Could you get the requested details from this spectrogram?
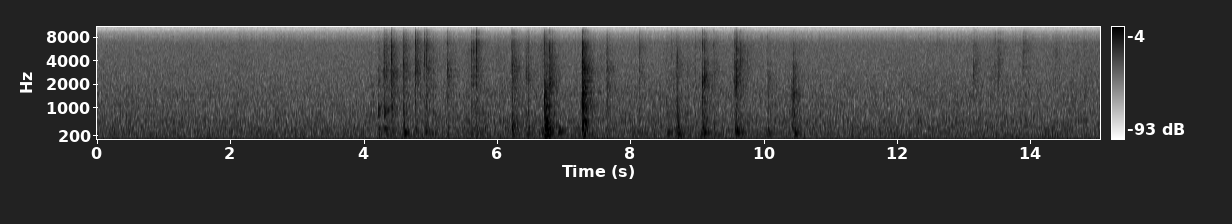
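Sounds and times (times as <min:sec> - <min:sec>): cat claws clicking on cat tree: 0:04.2 - 0:10.6.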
